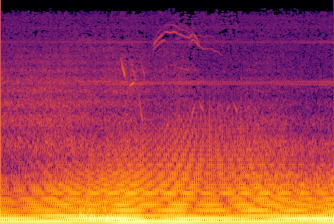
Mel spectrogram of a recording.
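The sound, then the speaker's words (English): A Moog synthesizer drone from an app demo holds one low, buzzy, harmonically rich tone with a slow, faint throb, and a thin wash of added white-noise hiss sits above it, with the typical filter-cutoff buildup. No one speaks. “Moog drone sound with some noise and added white noise to it and the typical buildup, the filter cut off.”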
